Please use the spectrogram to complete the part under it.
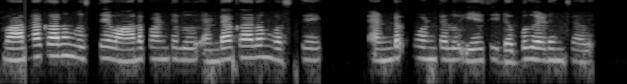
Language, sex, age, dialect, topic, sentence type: Telugu, female, 25-30, Utterandhra, agriculture, statement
